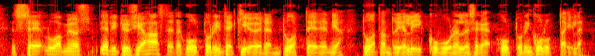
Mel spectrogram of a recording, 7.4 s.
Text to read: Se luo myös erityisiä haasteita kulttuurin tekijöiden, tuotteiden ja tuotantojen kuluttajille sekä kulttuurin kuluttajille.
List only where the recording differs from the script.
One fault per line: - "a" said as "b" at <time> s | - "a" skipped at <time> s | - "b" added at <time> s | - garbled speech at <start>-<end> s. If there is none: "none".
- "kuluttajille" said as "liikkuvuudelle" at 5.1 s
